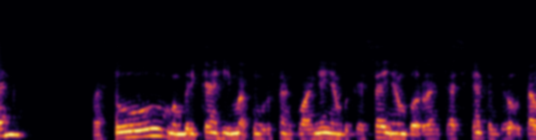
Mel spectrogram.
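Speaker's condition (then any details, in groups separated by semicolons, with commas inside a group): No condition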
